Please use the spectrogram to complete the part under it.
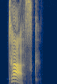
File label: "task", english; 3000 words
